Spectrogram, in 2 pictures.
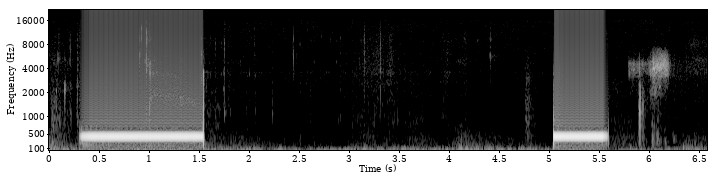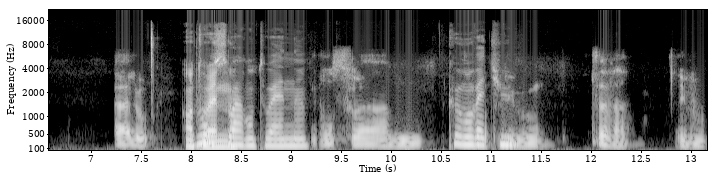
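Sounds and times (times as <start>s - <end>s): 
telephone ringback tone on an outgoing call: 0.3s - 1.6s, 5.1s - 5.6s
speech: 7.2s - 13.1s.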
